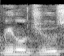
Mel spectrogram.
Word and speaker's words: Betelgeuse: Then there's Betelgeuse. Pronounced Betelgeuse, spelled Beltegeuse. Betelgeuse, the gigantic star in the shoulder of Orion.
